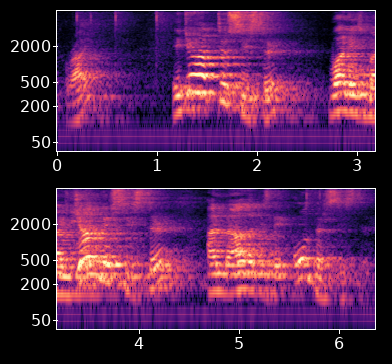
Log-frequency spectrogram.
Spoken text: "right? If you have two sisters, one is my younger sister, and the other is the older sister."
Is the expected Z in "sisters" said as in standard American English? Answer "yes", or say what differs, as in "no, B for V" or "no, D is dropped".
no, Z is dropped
